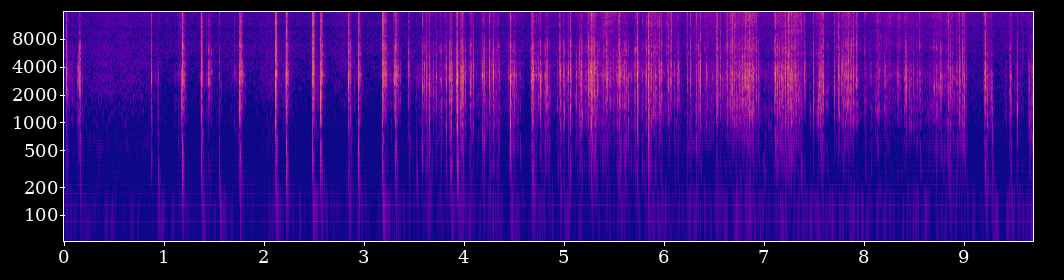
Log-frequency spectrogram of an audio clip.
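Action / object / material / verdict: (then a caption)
tap / plastic computer keyboard / plastic / none. Fingertips type on the keys of a black plastic full-size keyboard lying on a couch. Sharp, bright clicks with very short decay come in spaced taps at first, then turn into a faster, denser run of typing from about the middle to the end.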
